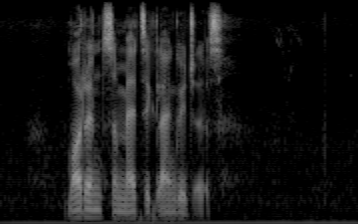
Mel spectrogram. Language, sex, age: English, male, 19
